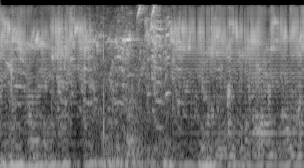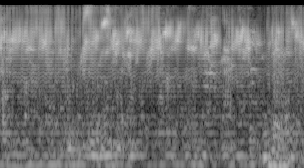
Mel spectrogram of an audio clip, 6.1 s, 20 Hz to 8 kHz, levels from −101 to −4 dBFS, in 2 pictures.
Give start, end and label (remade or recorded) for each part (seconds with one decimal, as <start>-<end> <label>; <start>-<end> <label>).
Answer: 0.0-0.9 remade; 0.9-1.7 recorded; 1.7-6.1 remade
